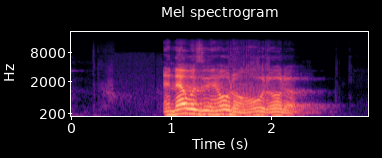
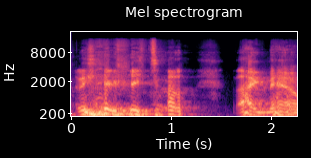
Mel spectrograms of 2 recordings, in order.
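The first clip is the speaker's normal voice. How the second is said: slower, laughing through the words; 3 semitones higher, slower than usual. Real, not acted. Urging Yannick to hurry, laughing at himself. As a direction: repeat it while cracking up. Repeats own line, then laughing.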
